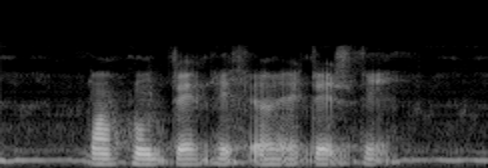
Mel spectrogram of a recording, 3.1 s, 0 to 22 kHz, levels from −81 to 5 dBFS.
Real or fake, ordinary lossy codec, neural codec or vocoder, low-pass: fake; none; autoencoder, 22.05 kHz, a latent of 192 numbers a frame, VITS, trained on one speaker; 7.2 kHz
